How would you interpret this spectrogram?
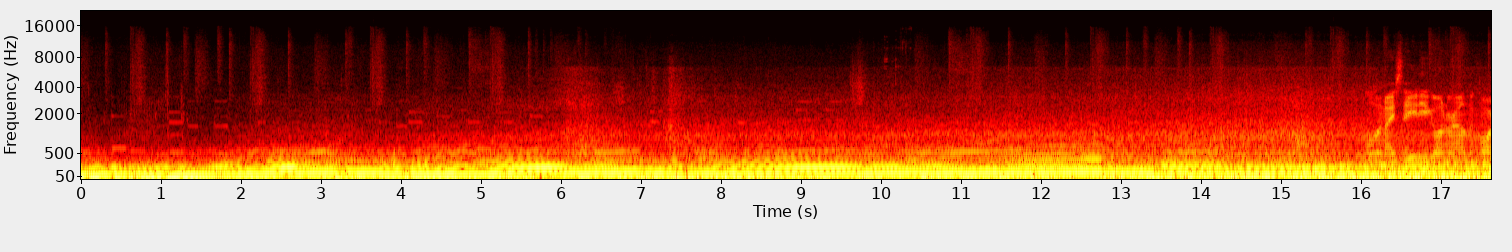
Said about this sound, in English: Go ahead and take it for a test drive.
